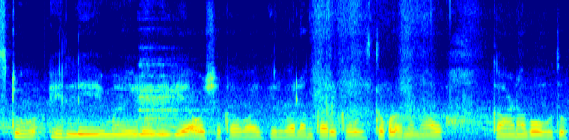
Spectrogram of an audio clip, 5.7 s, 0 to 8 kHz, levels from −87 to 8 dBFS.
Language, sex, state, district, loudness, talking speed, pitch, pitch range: Kannada, female, Karnataka, Bellary, -27 LUFS, 75 wpm, 180 Hz, 175-185 Hz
